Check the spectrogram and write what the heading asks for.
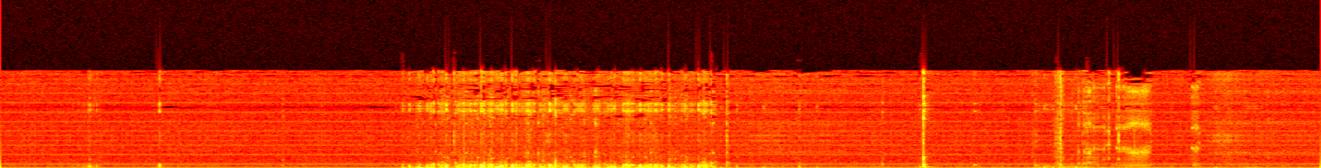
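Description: Scuba diver's exhaled air bubbling out of the regulator: a dense rushing burst of about two seconds, then a sharp click and a second, shorter burst of bubbles near the end.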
